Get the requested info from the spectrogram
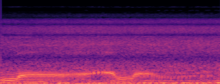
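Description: A man's voice drawing out a long hesitant vowel, a filler sound while he searches for his next words, over a steady low rumble.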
